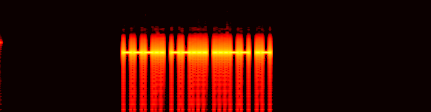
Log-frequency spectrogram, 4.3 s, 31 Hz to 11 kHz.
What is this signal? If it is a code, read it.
Morse code, heard as a keyed tone, about 44 wpm, 700 Hz. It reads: 873A
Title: Common Cut Numbers - 4-Digit 45wpm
